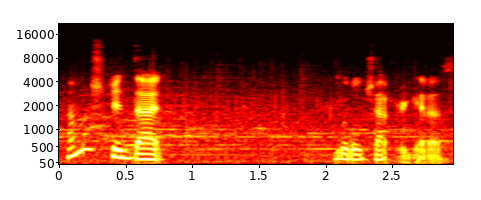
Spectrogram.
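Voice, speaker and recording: A woman's voice: low-pitched, huge pitch swings, moderate pace, creaky, music in the background. A woman streamer chatting casually and thinking aloud while she plays, informal and sweary. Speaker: video game streamer. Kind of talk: casual live stream commentary, chatting to viewers.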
